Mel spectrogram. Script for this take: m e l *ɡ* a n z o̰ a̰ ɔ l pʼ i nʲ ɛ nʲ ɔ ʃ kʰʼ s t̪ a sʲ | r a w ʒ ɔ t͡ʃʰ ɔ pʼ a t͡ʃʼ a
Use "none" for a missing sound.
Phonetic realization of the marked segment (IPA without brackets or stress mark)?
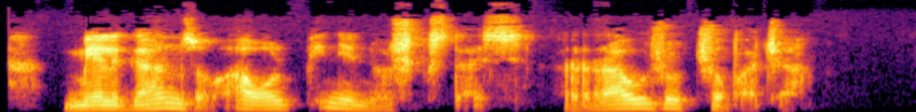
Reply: ɡ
